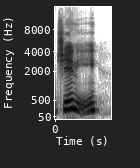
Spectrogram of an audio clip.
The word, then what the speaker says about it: Jenny: um, so it's I say my name Jenny, which most people are like, oh, so it's G I N N Y, and I'm like, no, it's J E N N Y, and they're like, that's Jenny, and I'm like, exactly.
